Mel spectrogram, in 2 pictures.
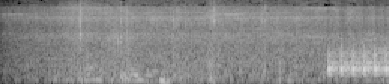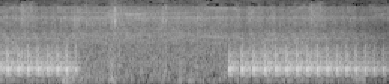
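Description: A woodpecker drums twice in quick, rattling bursts, each roll lasting about a second, loud against a soft outdoor background.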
